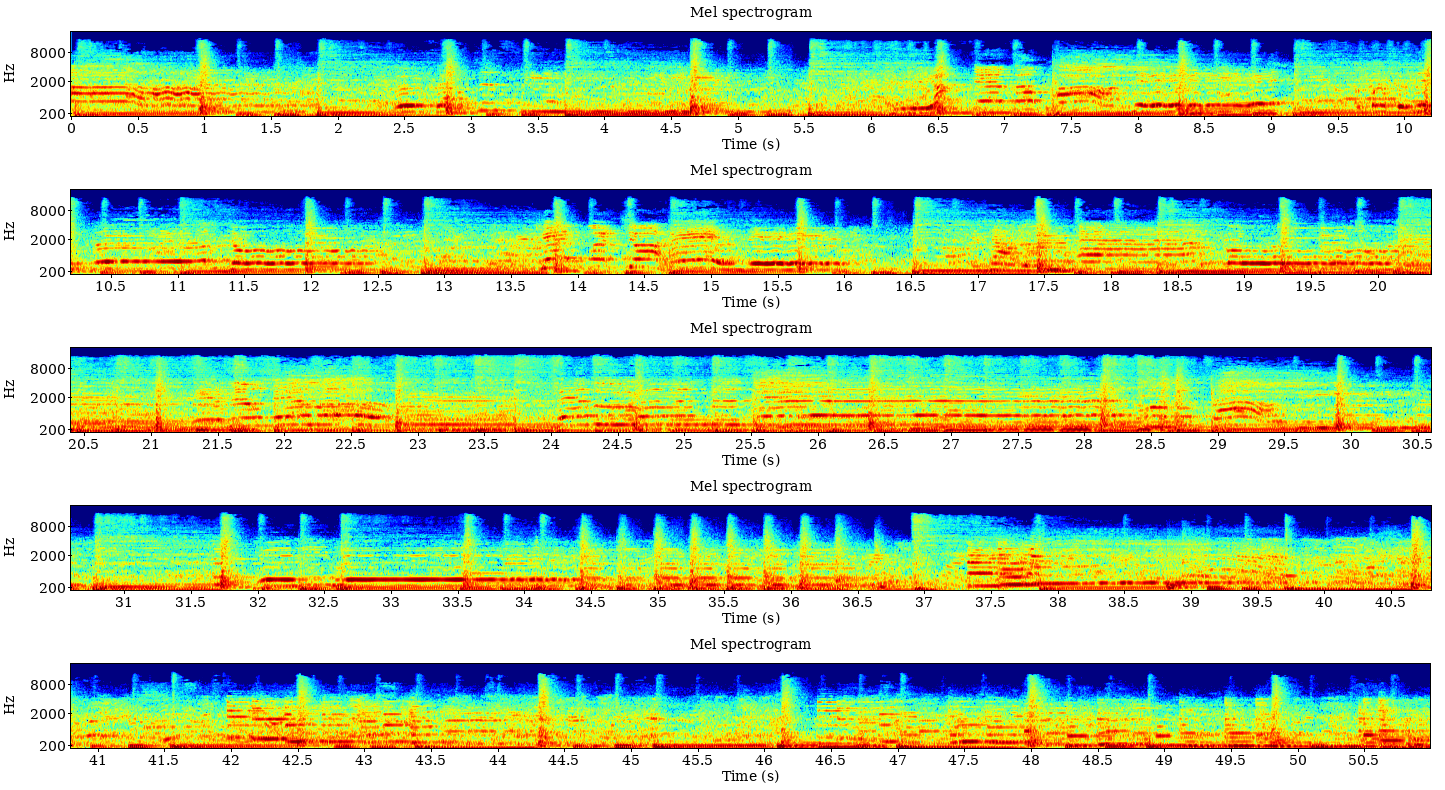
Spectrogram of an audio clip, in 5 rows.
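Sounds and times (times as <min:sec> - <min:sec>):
woman singing: 0:00.0 - 0:01.8, 0:02.4 - 0:05.1, 0:06.1 - 0:12.8, 0:13.7 - 0:16.2, 0:16.8 - 0:31.1, 0:31.7 - 0:35.9, 0:37.3 - 0:39.2
drum kit beat: 0:00.0 - 0:50.9
electric bass: 0:00.0 - 0:50.9
electric guitar: 0:00.0 - 0:50.9.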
